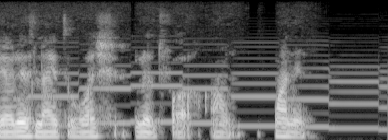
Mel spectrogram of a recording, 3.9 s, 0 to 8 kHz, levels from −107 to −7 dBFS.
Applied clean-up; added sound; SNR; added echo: none; Wind instrument, woodwind instrument; 17 dB; none.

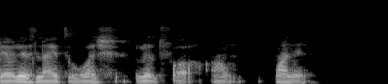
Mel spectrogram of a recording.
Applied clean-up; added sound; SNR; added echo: none; none; none; none.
